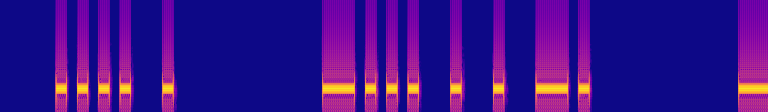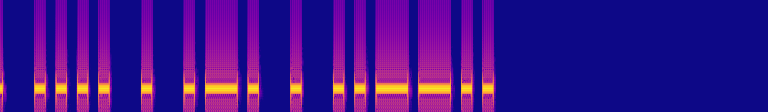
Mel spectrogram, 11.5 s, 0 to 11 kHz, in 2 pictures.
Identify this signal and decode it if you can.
Morse code, heard as a keyed tone, about 15 wpm, 700 Hz. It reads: HE BEEN THERE?
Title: 2x Word-Spacing - Sentences from Top 100 Words - 15wpm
